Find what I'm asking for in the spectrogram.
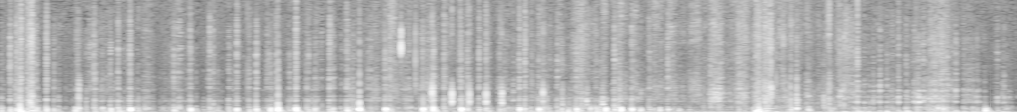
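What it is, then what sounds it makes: Tapped silicone mask. A skin-colored silicone Halloween mask is tapped in a rapid, uneven stream of soft, dull taps. The taps are low and muffled, each dying away almost instantly, with an occasional louder thump.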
